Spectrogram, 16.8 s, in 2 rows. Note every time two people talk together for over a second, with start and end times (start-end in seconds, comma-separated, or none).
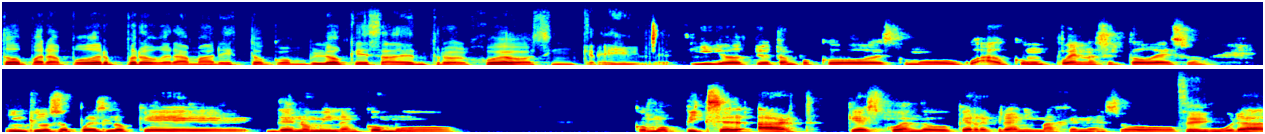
none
